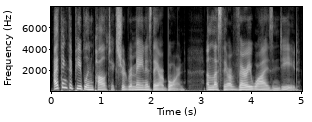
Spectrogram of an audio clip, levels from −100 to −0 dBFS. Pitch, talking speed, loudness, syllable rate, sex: 160 Hz, 205 wpm, -20 LUFS, 6.0 syllables/s, female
